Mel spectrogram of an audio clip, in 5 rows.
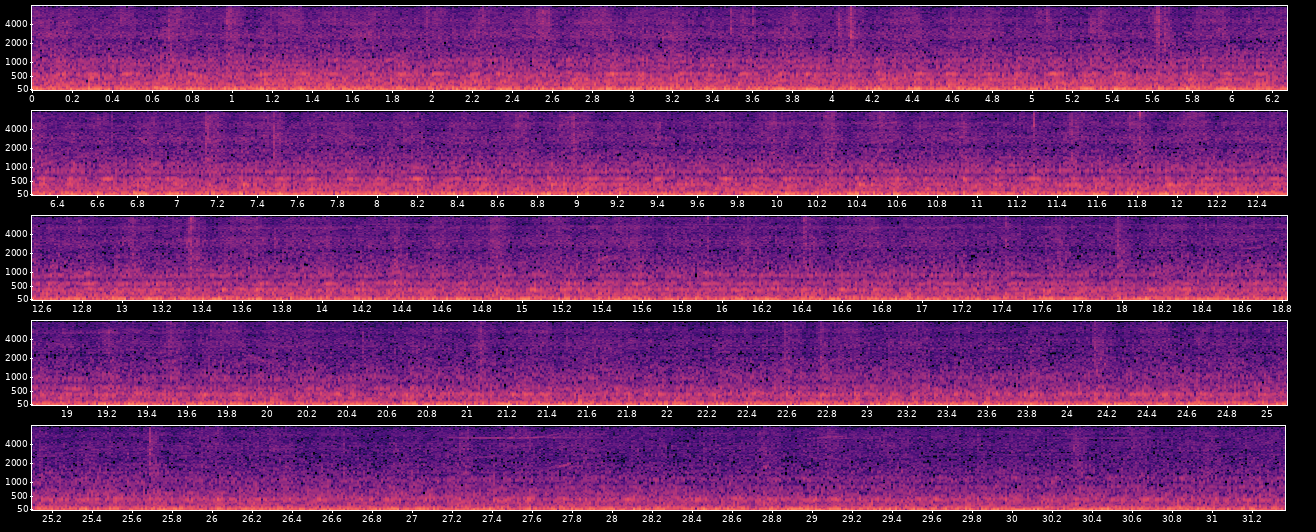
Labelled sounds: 27.1	27.9	killer whale, southern resident, 4.4 to 7.0 kHz

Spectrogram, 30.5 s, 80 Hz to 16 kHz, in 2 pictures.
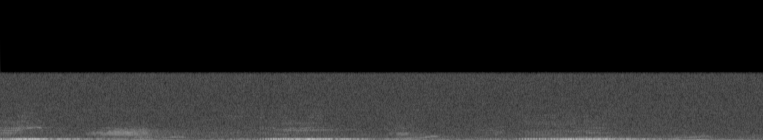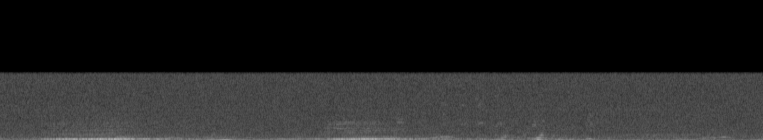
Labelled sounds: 0.5	0.9	humpback whale, 1.4 to 1.7 kHz
1.7	2.7	humpback whale, 0.80 to 1.2 kHz
5.9	6.1	humpback whale, 1.1 to 1.3 kHz
22.0	22.2	humpback whale, 1.9 to 2.0 kHz

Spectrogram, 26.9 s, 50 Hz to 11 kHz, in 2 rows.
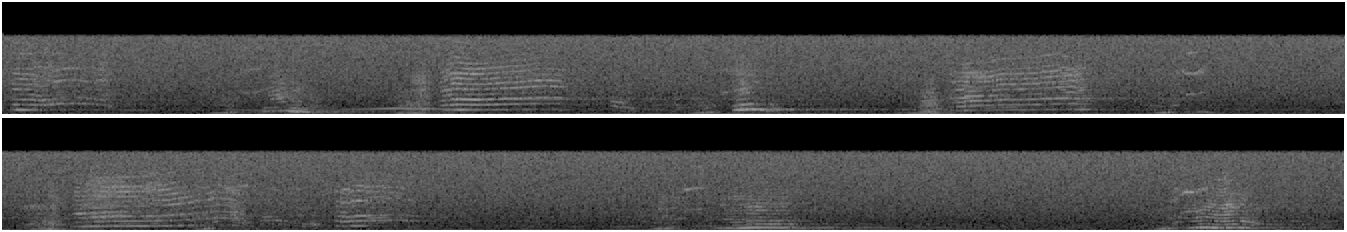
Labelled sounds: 0.1	1.1	humpback whale, 0.90 to 6.1 kHz
2.4	2.9	humpback whale, 1.5 to 2.7 kHz
4.0	5.7	humpback whale, 0.86 to 5.2 kHz
7.2	7.6	humpback whale, 0.83 to 2.7 kHz
9.5	10.9	humpback whale, 0.80 to 5.5 kHz
11.8	12.1	humpback whale, 3.9 to 4.4 kHz
13.6	16.4	humpback whale, 0.80 to 5.4 kHz
16.7	17.5	humpback whale, 0.83 to 4.4 kHz
20.2	21.3	humpback whale, 0.80 to 4.2 kHz
25.2	25.8	humpback whale, 0.86 to 4.3 kHz

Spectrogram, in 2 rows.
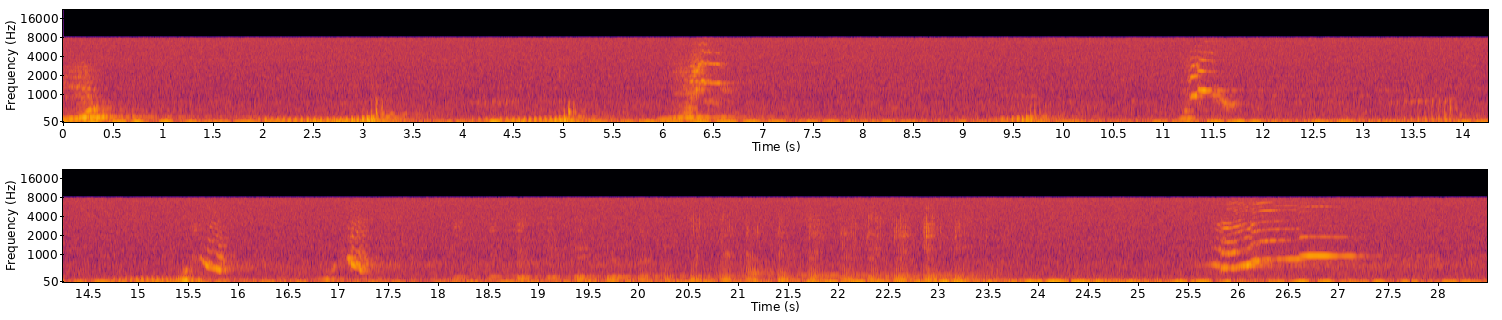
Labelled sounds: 0.1	0.4	humpback whale, 1.1 to 1.4 kHz
6.1	6.7	humpback whale, 0.99 to 3.3 kHz
11.2	12.5	humpback whale, 0.80 to 4.9 kHz
17.1	17.3	humpback whale, 0.80 to 1.3 kHz
25.7	27.2	humpback whale, 0.80 to 6.7 kHz

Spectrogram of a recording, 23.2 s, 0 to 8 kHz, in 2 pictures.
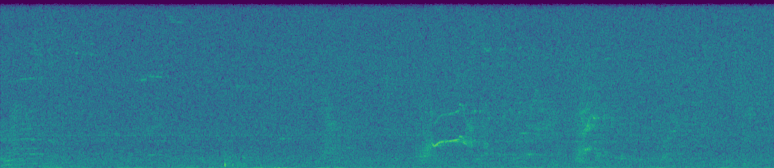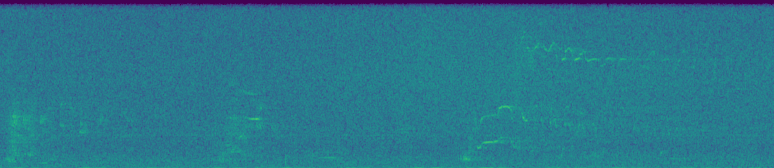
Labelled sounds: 1.0	1.5	killer whale, 5.0 to 6.9 kHz
2.0	2.8	killer whale, 0.21 to 7.8 kHz
4.7	5.3	killer whale, 0.20 to 3.6 kHz
6.2	7.4	killer whale, southern resident, 0.18 to 8.0 kHz
7.5	9.5	killer whale, 0.04 to 6.3 kHz
9.9	10.6	killer whale, 0.08 to 4.4 kHz
11.7	13.7	killer whale, 0.10 to 3.3 kHz
14.8	15.8	killer whale, 0.13 to 5.0 kHz
16.3	16.8	killer whale, 0.24 to 1.0 kHz
18.4	22.1	killer whale, 0.09 to 8.0 kHz

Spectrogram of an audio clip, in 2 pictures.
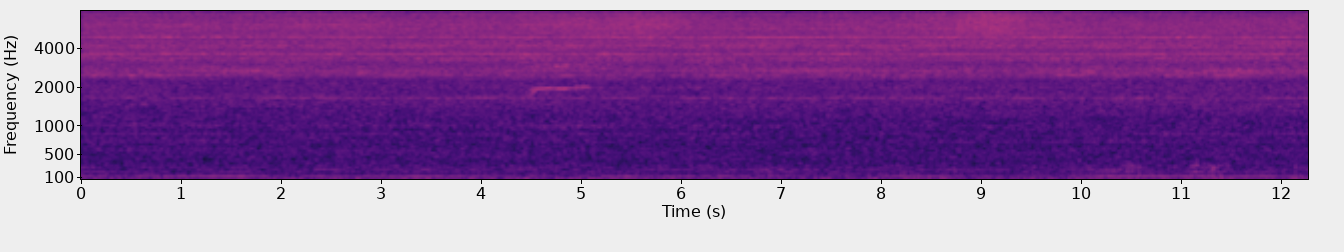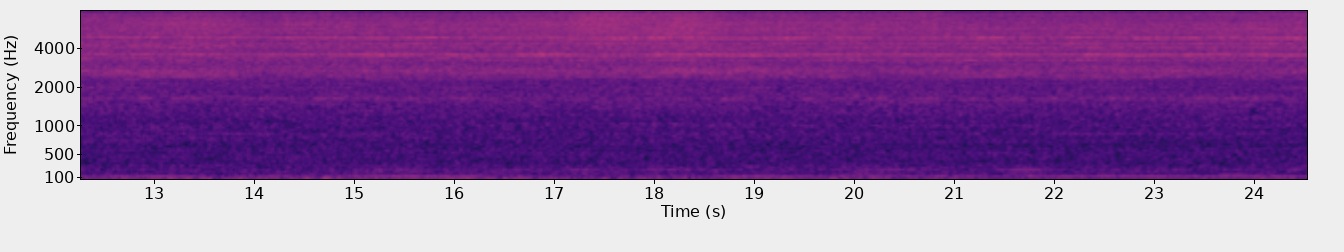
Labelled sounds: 4.4	5.1	killer whale, 1.0 to 3.9 kHz

